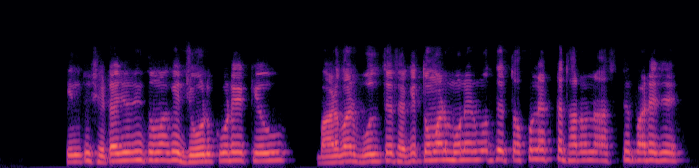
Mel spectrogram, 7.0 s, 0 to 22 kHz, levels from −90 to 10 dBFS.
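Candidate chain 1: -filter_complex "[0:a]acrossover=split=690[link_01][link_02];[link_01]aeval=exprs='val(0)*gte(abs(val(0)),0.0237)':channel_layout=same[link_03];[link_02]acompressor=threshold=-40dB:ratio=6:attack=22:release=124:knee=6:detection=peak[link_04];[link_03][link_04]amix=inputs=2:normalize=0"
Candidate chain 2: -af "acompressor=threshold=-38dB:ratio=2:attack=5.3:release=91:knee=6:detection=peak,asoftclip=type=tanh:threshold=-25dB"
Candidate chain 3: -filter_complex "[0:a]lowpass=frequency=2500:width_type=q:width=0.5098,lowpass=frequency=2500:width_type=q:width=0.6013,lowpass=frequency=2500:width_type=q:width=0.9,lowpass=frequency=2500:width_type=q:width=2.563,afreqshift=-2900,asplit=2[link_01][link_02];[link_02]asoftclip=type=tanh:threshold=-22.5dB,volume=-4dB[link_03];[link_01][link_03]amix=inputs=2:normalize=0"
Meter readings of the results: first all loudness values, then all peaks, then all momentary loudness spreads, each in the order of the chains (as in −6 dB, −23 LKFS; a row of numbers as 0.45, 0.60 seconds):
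−27.5, −36.5, −20.0 LKFS; −12.5, −25.5, −9.5 dBFS; 8, 4, 7 LU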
